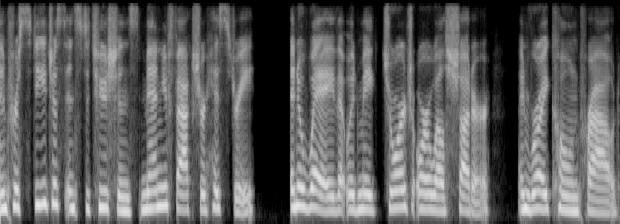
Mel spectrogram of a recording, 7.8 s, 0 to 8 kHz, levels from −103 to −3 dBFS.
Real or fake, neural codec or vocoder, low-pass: real; none; 7.2 kHz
